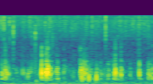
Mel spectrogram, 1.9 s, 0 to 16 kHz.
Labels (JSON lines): {"label": "biophony, sea urchins (Echinidae)", "recorder": "SoundTrap 600 or HydroMoth"}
